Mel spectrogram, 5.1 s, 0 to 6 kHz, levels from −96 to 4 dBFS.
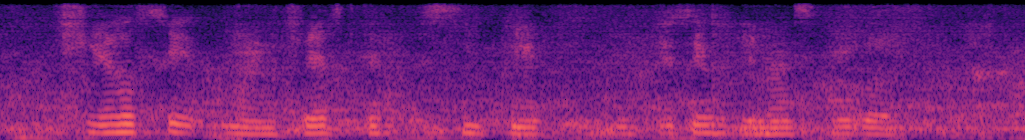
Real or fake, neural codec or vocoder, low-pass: fake; codec, 44.1 kHz, 2.6 kbps, DAC; 5.4 kHz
